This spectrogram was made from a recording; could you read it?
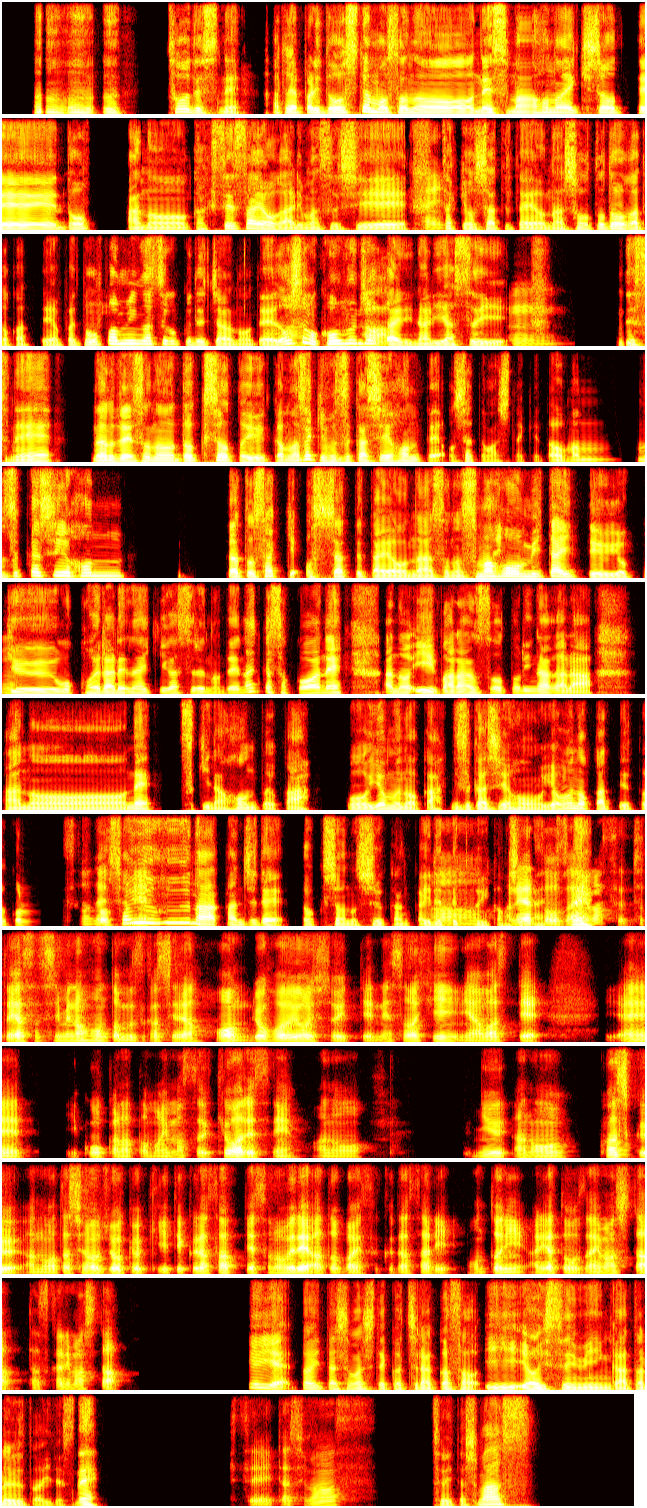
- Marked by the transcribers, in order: tapping; "難しめの" said as "難しいな"
- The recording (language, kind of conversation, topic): Japanese, advice, 毎日同じ時間に寝起きする習慣をどうすれば身につけられますか？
